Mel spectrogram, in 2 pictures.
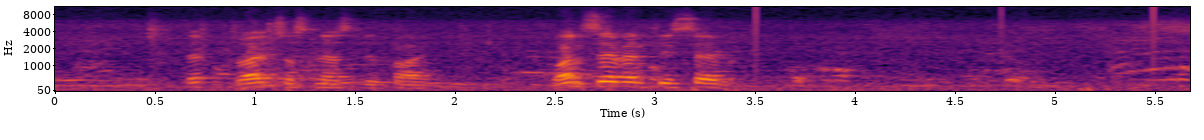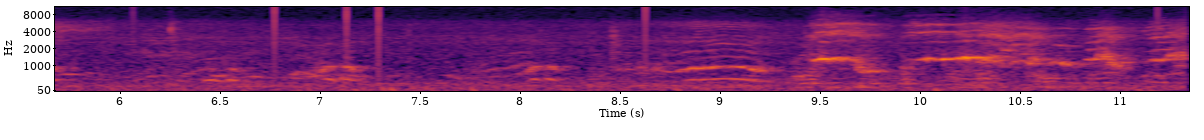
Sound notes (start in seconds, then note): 5.1 crying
